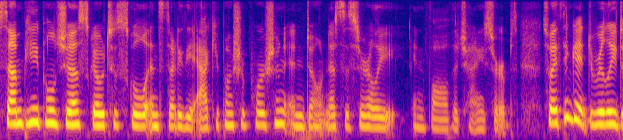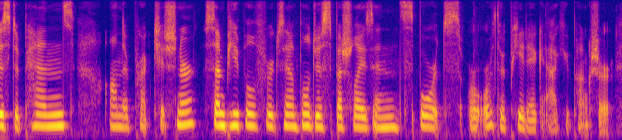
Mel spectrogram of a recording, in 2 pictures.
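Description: A woman with an American accent and a plain, everyday voice, medium in pitch with ordinary pitch variation, at a fairly quick pace in a very clean recording with a silent background and a dry, close sound with no echo. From Washington State, San Juan Islands. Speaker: acupuncturist. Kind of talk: casual interview.

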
